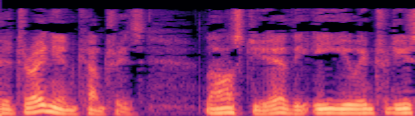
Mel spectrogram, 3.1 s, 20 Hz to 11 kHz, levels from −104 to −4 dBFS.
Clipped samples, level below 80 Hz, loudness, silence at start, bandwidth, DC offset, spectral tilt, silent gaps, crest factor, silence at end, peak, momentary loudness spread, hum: under 0.1%; -52 dBFS; -22 LUFS; 0 s; 8.8 kHz; under 0.1%; -7 dB/octave; none; 14 dB; 0 s; -8 dBFS; 13 LU; none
